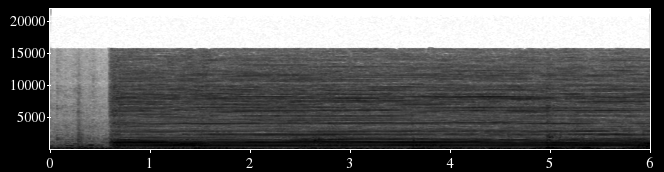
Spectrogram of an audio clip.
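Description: An electric buzzer sounds one long, steady buzz. It starts abruptly about half a second in and lasts about five seconds.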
